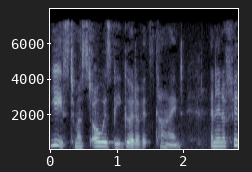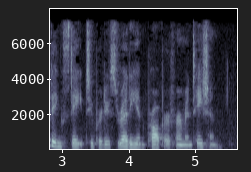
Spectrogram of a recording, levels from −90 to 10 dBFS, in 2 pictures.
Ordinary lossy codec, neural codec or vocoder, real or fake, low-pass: MP3, 48 kbps; none; real; 7.2 kHz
